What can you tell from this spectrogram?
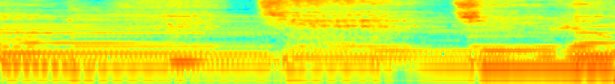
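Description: Instrumental break in a Chinese pop ballad: plucked guitar over held chords, with a stroke on the beat roughly every second.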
